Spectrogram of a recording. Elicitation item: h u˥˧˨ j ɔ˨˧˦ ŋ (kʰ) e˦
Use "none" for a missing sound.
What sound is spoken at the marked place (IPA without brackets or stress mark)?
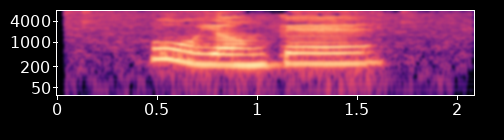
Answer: k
